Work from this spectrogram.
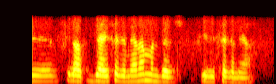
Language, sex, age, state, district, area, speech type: Dogri, female, 45-60, Jammu and Kashmir, Jammu, urban, conversation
